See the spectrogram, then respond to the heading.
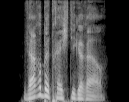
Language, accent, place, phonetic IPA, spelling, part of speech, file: German, Germany, Berlin, [ˈvɛʁbəˌtʁɛçtɪɡəʁɐ], werbeträchtigerer, adjective, De-werbeträchtigerer.ogg
- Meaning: inflection of werbeträchtig: 1. strong/mixed nominative masculine singular comparative degree 2. strong genitive/dative feminine singular comparative degree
